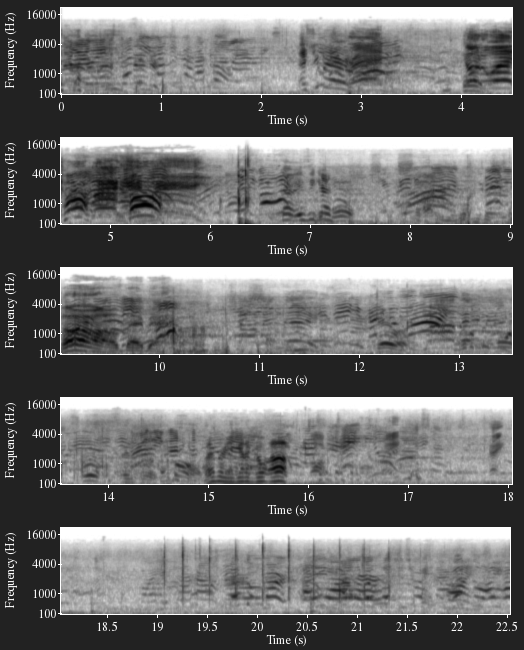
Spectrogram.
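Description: Young girls shout and call out to each other across an open field outdoors.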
